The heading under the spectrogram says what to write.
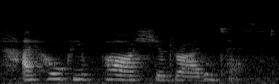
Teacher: the sound s mingles with the sound y together they combine the sound s-a-h s-h-h to be more specific for example we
